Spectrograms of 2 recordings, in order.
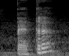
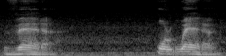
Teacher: So petra is short and it sounds more open, and vera or vera, the vowel is longer and it sounds more close.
